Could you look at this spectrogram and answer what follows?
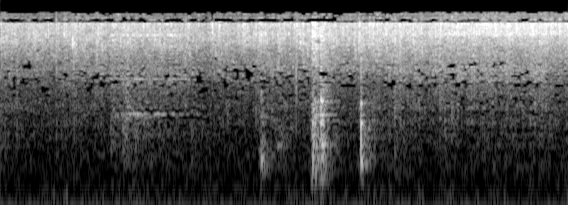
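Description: Hot oil sizzling steadily in a steel pan as a tempering of mustard seeds, cumin, green chillies and curry leaves fries. A steel ladle clicks against the pan three times about two seconds in as it is stirred.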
